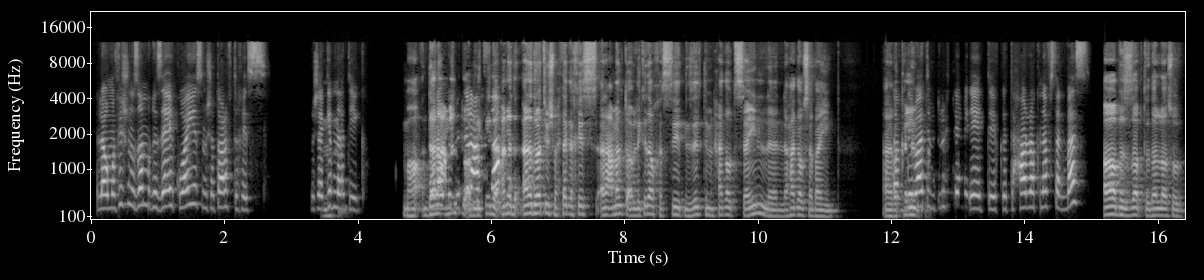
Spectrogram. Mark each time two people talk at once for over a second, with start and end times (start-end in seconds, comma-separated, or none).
5.0-6.4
